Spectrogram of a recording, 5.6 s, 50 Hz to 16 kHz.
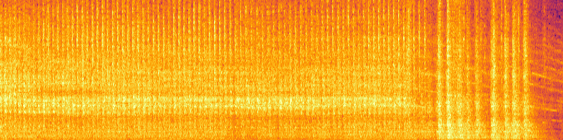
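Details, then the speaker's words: Ford Pinto wagon with 454 big-block V8 and Comp Cams camshaft, ignition timing far too advanced: fast cranking clatter then harsh lurching bursts as the engine kicks back against the starter; feels like no compression. "Yo, when you let off, it cranks and then it goes the wrong direction, then it goes the right direction. I've never seen this. This is so strange. Okay, It's gonna be way too much timing yet."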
